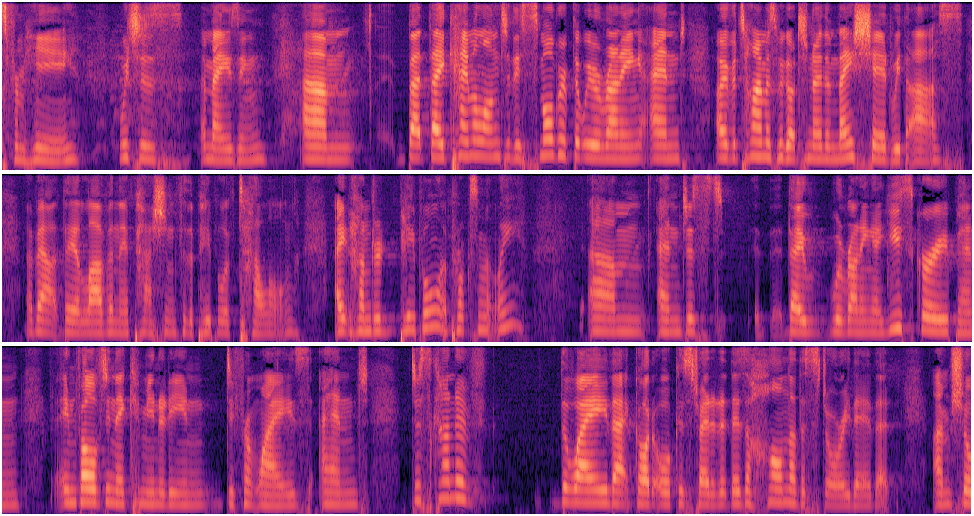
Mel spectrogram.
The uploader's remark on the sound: Final Session of the Divergent Church Radiance Women's Conference 2019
